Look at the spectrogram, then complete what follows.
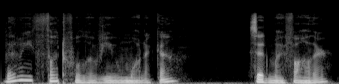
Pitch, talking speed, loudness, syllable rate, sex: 105 Hz, 140 wpm, -19 LUFS, 4.9 syllables/s, male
